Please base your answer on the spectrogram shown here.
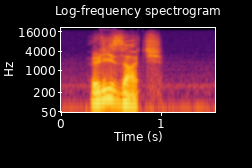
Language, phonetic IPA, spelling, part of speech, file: Polish, [ˈlʲizat͡ɕ], lizać, verb, Pl-lizać.ogg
